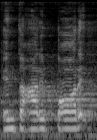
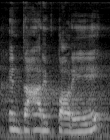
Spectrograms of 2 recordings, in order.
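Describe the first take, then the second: First: The first vowel of the last word is long. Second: The first vowel of the last word is short. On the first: It asks whether the driver knows a man named Tariq. The speaker calls it wrong. "Gara-gara alifnya dia pasang di tengah" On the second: It asks whether the driver knows the road. The speaker calls it right. "padahal yang betul mestinya dia tanya"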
